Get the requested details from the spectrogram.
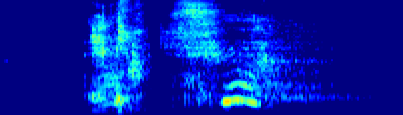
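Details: Early-morning sneezing attack while putting clothes together: a single sneeze, an in-drawn breath then a forceful voiced burst trailing into a breathy exhale.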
